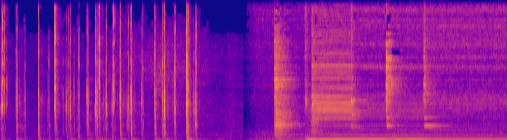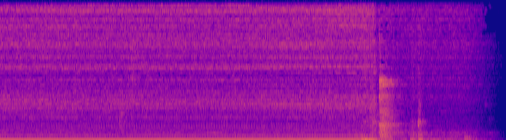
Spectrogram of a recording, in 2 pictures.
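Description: Quick computer keyboard typing, a rapid run of key clicks, for about the first two seconds. Then a steady low electronic tone from a logo sting comes in about three seconds in, louder than the typing, holds for about six seconds and stops just before the end.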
